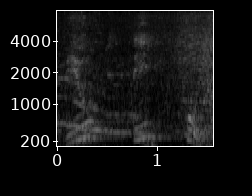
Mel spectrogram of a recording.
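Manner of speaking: slow teacher's syllable breakdown. Shown as a demonstration. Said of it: "এখানে তিনটি syllable আছে".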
